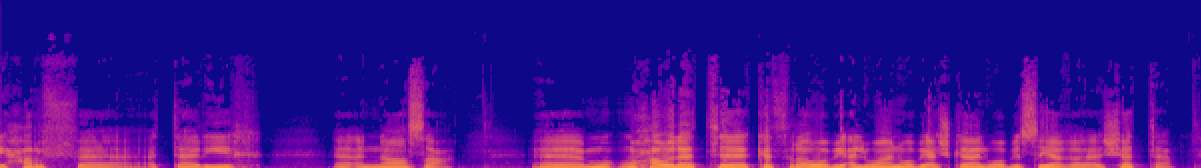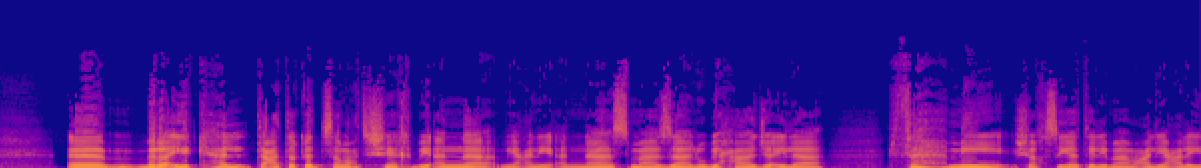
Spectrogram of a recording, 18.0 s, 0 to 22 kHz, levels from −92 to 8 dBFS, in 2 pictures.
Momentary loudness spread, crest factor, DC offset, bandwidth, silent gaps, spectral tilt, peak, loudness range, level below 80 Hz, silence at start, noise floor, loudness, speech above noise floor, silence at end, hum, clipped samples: 8 LU; 12 dB; under 0.1%; 14 kHz; none; -6.5 dB/octave; -12 dBFS; 5 LU; -56 dBFS; 0 s; -58 dBFS; -24 LUFS; 34 dB; 0 s; none; under 0.1%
